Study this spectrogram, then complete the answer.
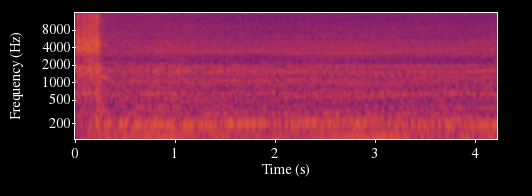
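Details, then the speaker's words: Daihatsu Mira after engine and gearbox restoration with head gasket kit, cold start a day after repairs, coolant slightly low and topped up: brief start burst settling into steady even idle, no knocks or ticks, running cleanly. "तो अब इसको cold start करते हैं और इसका radiator का पानी check करते हैं कि क्या सिचुएशन है।"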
